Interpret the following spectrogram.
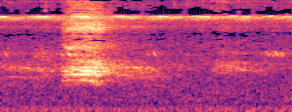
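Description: A single short bird call about half a second in, over a faint steady outdoor background.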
